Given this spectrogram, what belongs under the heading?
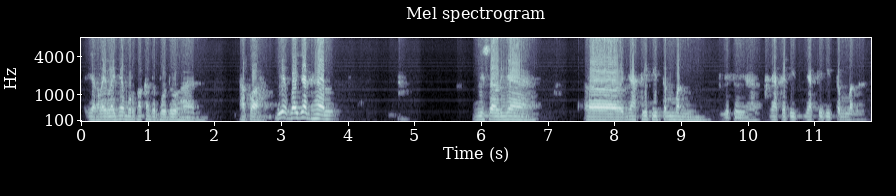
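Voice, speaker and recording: A man in a mosque giving a casual sermon as an ustadz, teasing the audience with questions and acting out quoted voices in a strained, raised pitch. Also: warm tone, rough recording. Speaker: ustadz giving a pre-Ramadan study talk. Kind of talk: informal sermon.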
